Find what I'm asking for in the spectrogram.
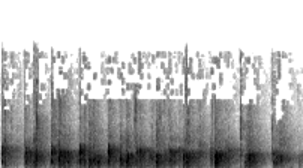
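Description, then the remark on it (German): An audience applauds to welcome a guest, many hands clapping in a dense, steady patter that stays fairly even in loudness throughout, with no voices on top. “Herzlich willkommen und großen Applaus.”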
